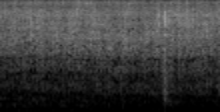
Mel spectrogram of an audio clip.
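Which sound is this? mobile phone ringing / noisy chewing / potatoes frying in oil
potatoes frying in oil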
